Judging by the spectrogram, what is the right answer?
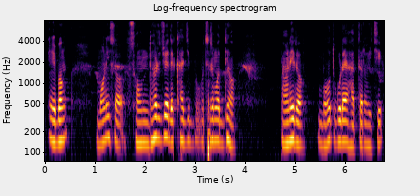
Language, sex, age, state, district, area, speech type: Odia, male, 18-30, Odisha, Kendrapara, urban, spontaneous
